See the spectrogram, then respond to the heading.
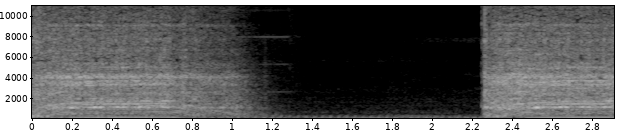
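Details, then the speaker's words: Honda Beat FI scooter with no spark and no injector spray, cranked to check fuel: two bursts of starter whirring with a pause, engine never catches; injector sprays nothing, so the signal from the ECU to the injector is missing. "Nah, dia tidak menyemburkan minyak sama sekali. Berarti pemberi sinyal menuju ke injektor tidak connect."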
